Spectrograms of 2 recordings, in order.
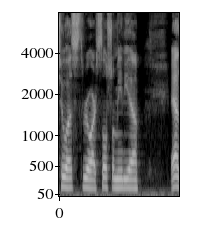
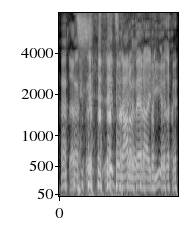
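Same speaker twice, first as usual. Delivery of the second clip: laughing; 4 semitones higher, 7 dB louder, slower than usual. Real, not acted. Laughing at segment suggestion.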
